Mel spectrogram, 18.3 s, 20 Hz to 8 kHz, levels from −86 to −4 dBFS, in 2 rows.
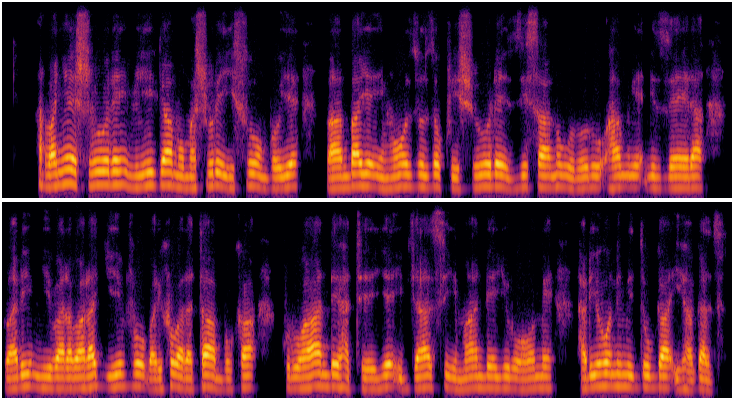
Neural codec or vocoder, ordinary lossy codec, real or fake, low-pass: codec, 16 kHz, 4.8 kbps, FACodec; Opus, 16 kbps; fake; 7.2 kHz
